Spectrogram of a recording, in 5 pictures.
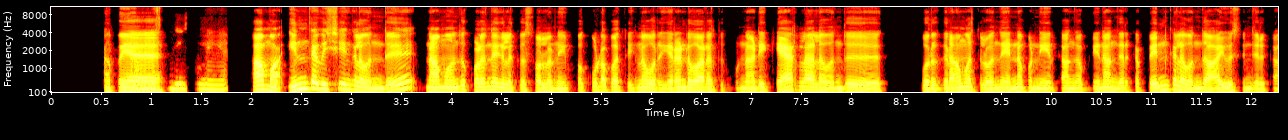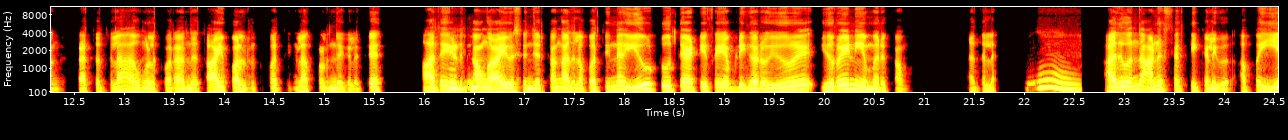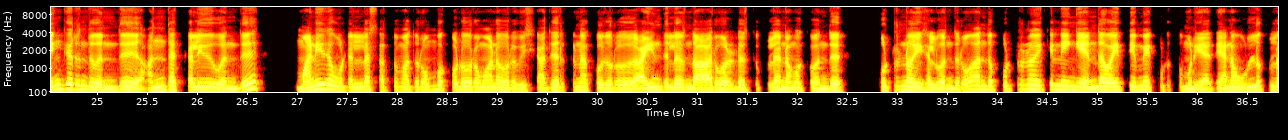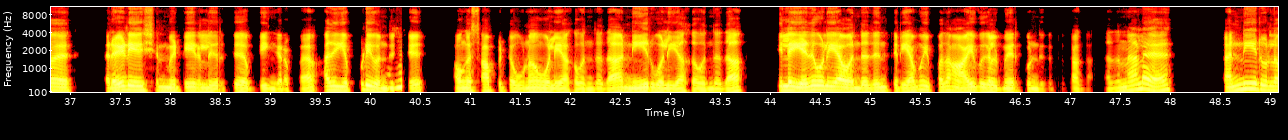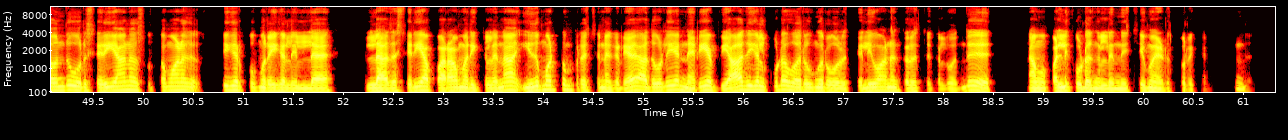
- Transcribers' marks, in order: in English: "ரேடியேஷன் மெட்டீரியல்"
- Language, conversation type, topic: Tamil, podcast, ஒரு நதியை ஒரே நாளில் எப்படிச் சுத்தம் செய்யத் தொடங்கலாம்?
